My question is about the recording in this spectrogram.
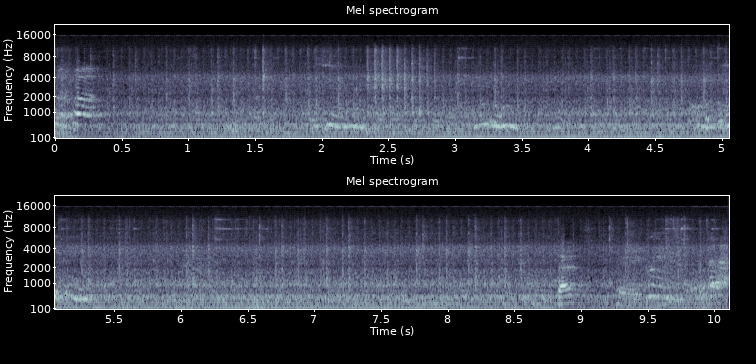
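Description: A film projector running with a steady mechanical clatter and hum, under faint scattered voices talking.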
